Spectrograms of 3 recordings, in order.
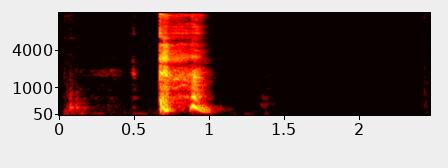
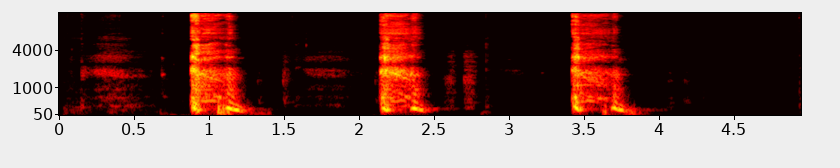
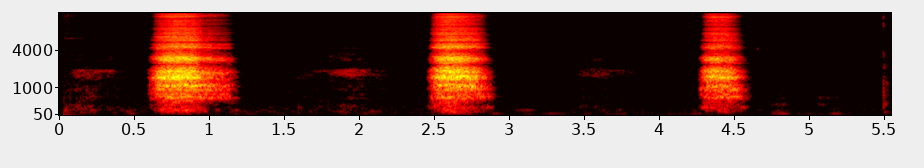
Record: cough_length: 2.5 s
cough_amplitude: 32768
cough_signal_mean_std_ratio: 0.23
three_cough_length: 4.9 s
three_cough_amplitude: 32768
three_cough_signal_mean_std_ratio: 0.3
exhalation_length: 5.5 s
exhalation_amplitude: 32766
exhalation_signal_mean_std_ratio: 0.32
survey_phase: beta (2021-08-13 to 2022-03-07)
age: 45-64
gender: Female
wearing_mask: 'No'
symptom_fatigue: true
symptom_change_to_sense_of_smell_or_taste: true
symptom_onset: 12 days
smoker_status: Ex-smoker
respiratory_condition_asthma: false
respiratory_condition_other: false
recruitment_source: REACT
submission_delay: 2 days
covid_test_result: Negative
covid_test_method: RT-qPCR
influenza_a_test_result: Negative
influenza_b_test_result: Negative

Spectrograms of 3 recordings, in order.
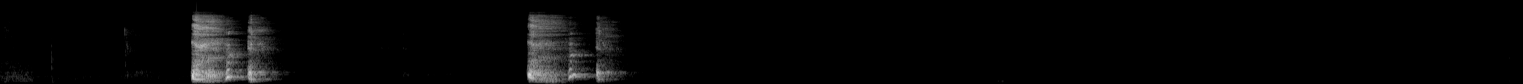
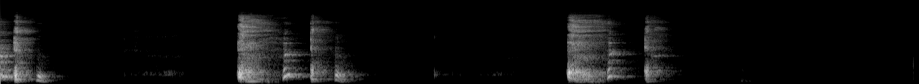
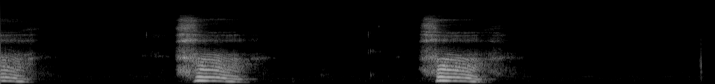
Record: cough_length: 15.2 s
cough_amplitude: 29043
cough_signal_mean_std_ratio: 0.19
three_cough_length: 9.2 s
three_cough_amplitude: 25039
three_cough_signal_mean_std_ratio: 0.28
exhalation_length: 7.2 s
exhalation_amplitude: 7760
exhalation_signal_mean_std_ratio: 0.37
survey_phase: beta (2021-08-13 to 2022-03-07)
age: 65+
gender: Female
wearing_mask: 'No'
symptom_prefer_not_to_say: true
symptom_onset: 12 days
smoker_status: Ex-smoker
respiratory_condition_asthma: false
respiratory_condition_other: false
recruitment_source: REACT
submission_delay: 1 day
covid_test_result: Negative
covid_test_method: RT-qPCR
influenza_a_test_result: Negative
influenza_b_test_result: Negative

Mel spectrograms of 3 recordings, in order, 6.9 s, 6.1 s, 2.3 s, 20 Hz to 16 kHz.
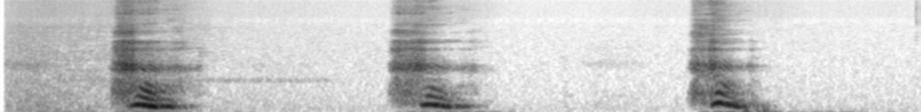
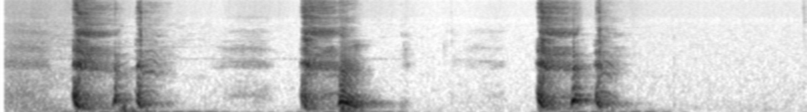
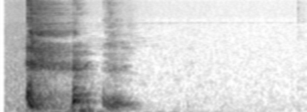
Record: exhalation_length: 6.9 s
exhalation_amplitude: 27211
exhalation_signal_mean_std_ratio: 0.35
three_cough_length: 6.1 s
three_cough_amplitude: 32768
three_cough_signal_mean_std_ratio: 0.34
cough_length: 2.3 s
cough_amplitude: 32768
cough_signal_mean_std_ratio: 0.31
survey_phase: beta (2021-08-13 to 2022-03-07)
age: 65+
gender: Female
wearing_mask: 'No'
symptom_sore_throat: true
symptom_onset: 3 days
smoker_status: Ex-smoker
respiratory_condition_asthma: false
respiratory_condition_other: false
recruitment_source: REACT
submission_delay: 1 day
covid_test_result: Negative
covid_test_method: RT-qPCR
influenza_a_test_result: Negative
influenza_b_test_result: Negative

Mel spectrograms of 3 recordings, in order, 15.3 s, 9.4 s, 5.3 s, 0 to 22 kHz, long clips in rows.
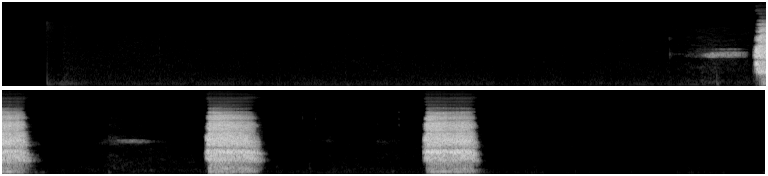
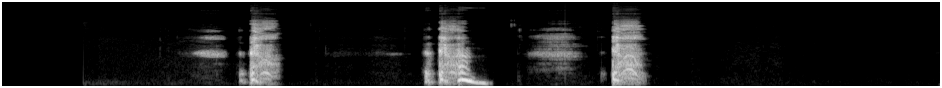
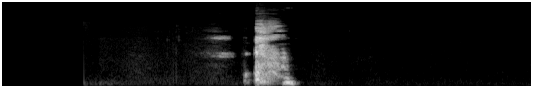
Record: exhalation_length: 15.3 s
exhalation_amplitude: 31688
exhalation_signal_mean_std_ratio: 0.24
three_cough_length: 9.4 s
three_cough_amplitude: 31523
three_cough_signal_mean_std_ratio: 0.27
cough_length: 5.3 s
cough_amplitude: 29303
cough_signal_mean_std_ratio: 0.19
survey_phase: beta (2021-08-13 to 2022-03-07)
age: 45-64
gender: Female
wearing_mask: 'No'
symptom_none: true
symptom_onset: 13 days
smoker_status: Never smoked
respiratory_condition_asthma: false
respiratory_condition_other: false
recruitment_source: REACT
submission_delay: 4 days
covid_test_result: Negative
covid_test_method: RT-qPCR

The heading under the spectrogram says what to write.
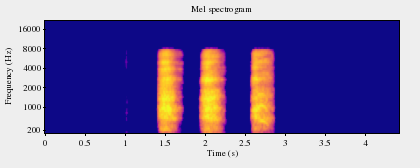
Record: exhalation_length: 4.4 s
exhalation_amplitude: 27050
exhalation_signal_mean_std_ratio: 0.27
survey_phase: beta (2021-08-13 to 2022-03-07)
age: 45-64
gender: Female
wearing_mask: 'No'
symptom_cough_any: true
symptom_runny_or_blocked_nose: true
symptom_sore_throat: true
symptom_fatigue: true
symptom_headache: true
symptom_change_to_sense_of_smell_or_taste: true
symptom_onset: 3 days
smoker_status: Never smoked
respiratory_condition_asthma: false
respiratory_condition_other: false
recruitment_source: Test and Trace
submission_delay: 2 days
covid_test_result: Positive
covid_test_method: RT-qPCR
covid_ct_value: 20.5
covid_ct_gene: ORF1ab gene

